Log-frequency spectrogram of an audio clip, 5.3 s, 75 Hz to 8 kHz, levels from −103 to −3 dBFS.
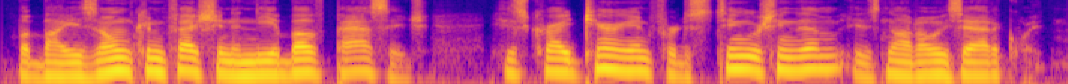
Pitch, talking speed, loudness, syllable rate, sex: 140 Hz, 200 wpm, -16 LUFS, 6.9 syllables/s, male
